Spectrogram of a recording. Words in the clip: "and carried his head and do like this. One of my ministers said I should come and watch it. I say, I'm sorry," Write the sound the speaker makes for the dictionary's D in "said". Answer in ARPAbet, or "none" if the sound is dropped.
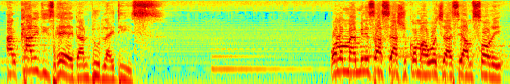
none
